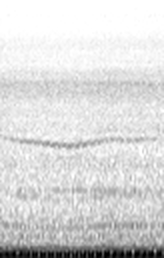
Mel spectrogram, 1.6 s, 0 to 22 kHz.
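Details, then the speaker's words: 2000 VW Golf Mk4 GTI 1.8T AGU, before repair, sudden severe misfire through the rev range with shaking and strong fuel smell: deep, uneven rumble with stumbling dips. Cause traced to a failed ignition amplifier (ignition control module); replacement restored smooth running. "so just to kind of recap the car is running a little bit rough as you can hear"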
